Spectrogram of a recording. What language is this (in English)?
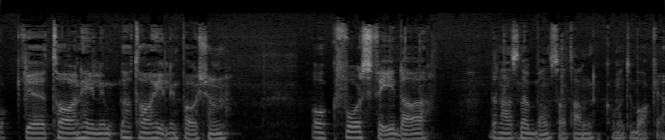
Swedish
